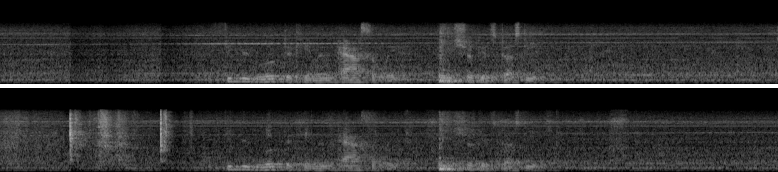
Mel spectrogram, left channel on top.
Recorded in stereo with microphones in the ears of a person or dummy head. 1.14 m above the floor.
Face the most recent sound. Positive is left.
turn(degrees=-45)  # may be behind; listen again after turning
